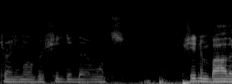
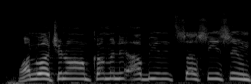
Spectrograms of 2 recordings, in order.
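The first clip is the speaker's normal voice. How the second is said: flustered stammering, higher and quieter; 13 semitones higher, 7 dB quieter than usual. Retelling a phone call where the boss answered: imitating own stumbling over words. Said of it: "stumbling over my words".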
